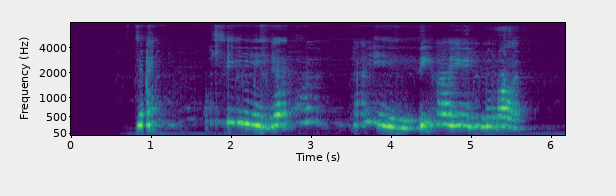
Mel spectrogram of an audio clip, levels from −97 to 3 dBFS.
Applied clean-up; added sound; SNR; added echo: neural mask model DeepFilterNet 3.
